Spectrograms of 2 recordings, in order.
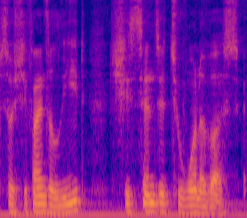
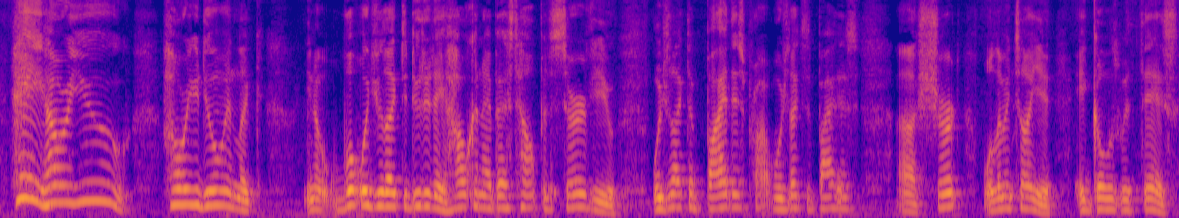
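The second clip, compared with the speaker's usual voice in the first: super ecstatic, bubbly, pitched-up chatter; 8 semitones higher than usual. Retelling how a kid selling shirts greeted him: imitating someone bubbly. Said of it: "he was so bubbly".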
